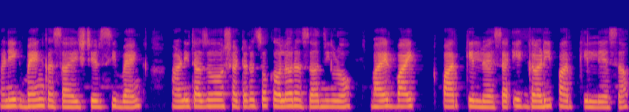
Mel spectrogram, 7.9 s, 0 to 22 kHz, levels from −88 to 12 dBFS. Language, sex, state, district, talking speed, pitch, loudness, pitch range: Konkani, female, Goa, North and South Goa, 170 wpm, 215 Hz, -17 LUFS, 205-225 Hz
